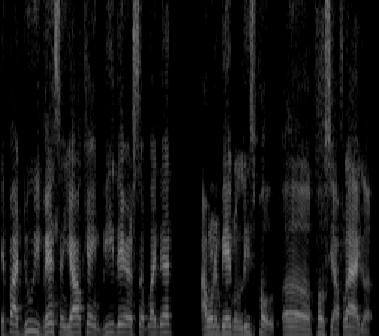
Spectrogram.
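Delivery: ordinary talk, nothing marked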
